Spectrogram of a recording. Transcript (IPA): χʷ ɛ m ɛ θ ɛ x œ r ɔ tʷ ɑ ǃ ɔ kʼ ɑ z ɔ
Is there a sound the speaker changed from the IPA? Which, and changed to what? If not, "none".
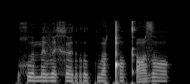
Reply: θ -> v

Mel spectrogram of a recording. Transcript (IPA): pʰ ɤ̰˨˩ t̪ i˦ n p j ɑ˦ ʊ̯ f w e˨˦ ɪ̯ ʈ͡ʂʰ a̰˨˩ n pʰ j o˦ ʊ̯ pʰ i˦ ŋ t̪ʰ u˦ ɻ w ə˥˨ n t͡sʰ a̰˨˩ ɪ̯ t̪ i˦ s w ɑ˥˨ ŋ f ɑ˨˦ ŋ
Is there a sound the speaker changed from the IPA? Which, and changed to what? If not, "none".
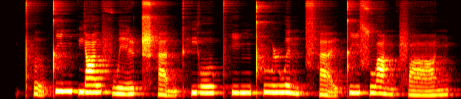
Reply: none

